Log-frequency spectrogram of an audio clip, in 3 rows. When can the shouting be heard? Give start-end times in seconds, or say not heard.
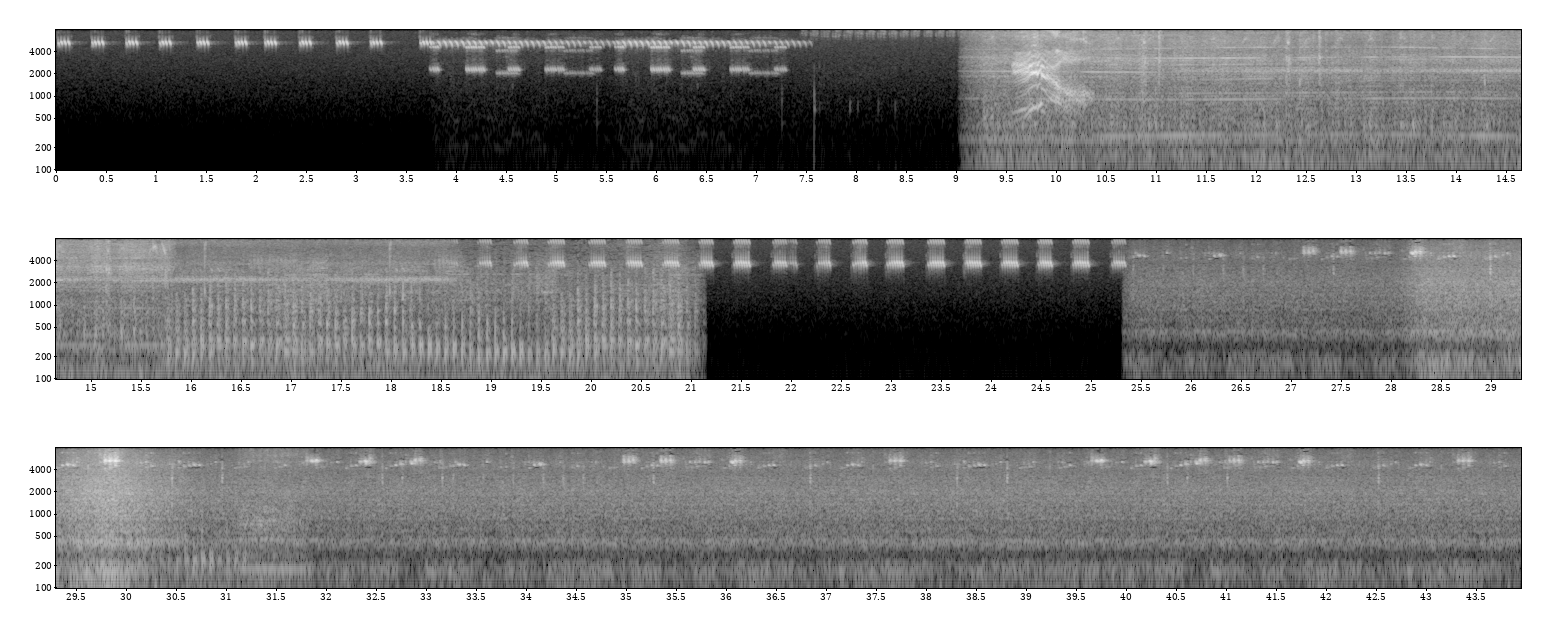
9.6-10.4.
